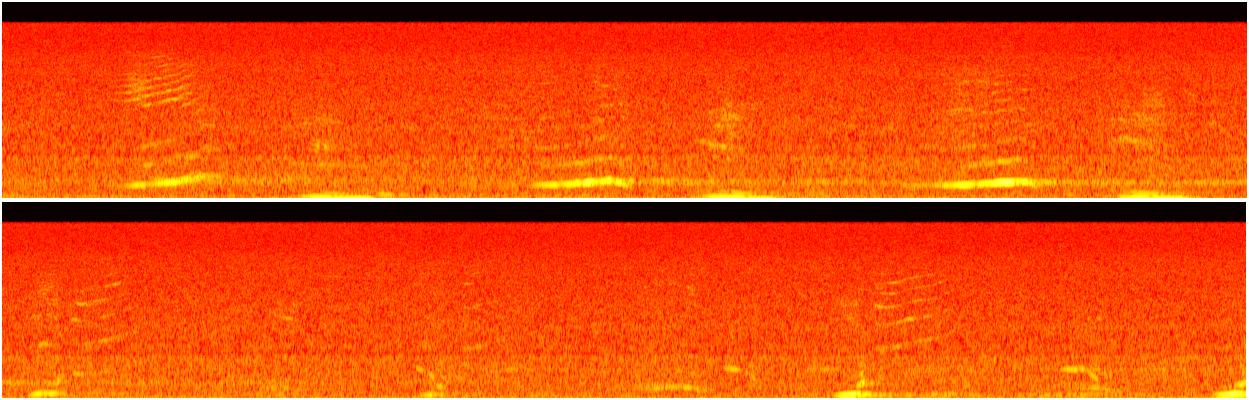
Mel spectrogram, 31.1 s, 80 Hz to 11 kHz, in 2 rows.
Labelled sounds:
1.4	2.3	humpback whale, 2.0 to 3.3 kHz
8.7	9.2	humpback whale, 0.90 to 1.7 kHz
13.9	14.2	humpback whale, 0.93 to 1.1 kHz
16.8	17.2	humpback whale, 0.99 to 1.2 kHz
26.5	27.1	humpback whale, 1.3 to 3.2 kHz

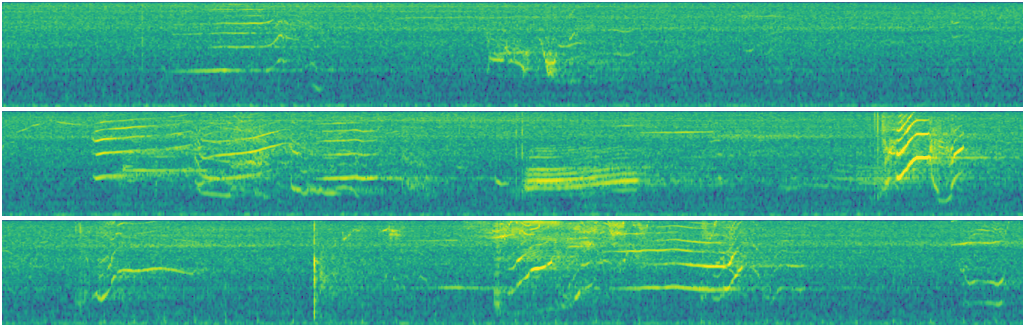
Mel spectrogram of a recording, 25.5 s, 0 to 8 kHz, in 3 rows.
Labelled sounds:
0.7	1.1	killer whale, southern resident, 6.9 to 7.0 kHz
1.4	2.0	killer whale, southern resident, 0.98 to 1.1 kHz
3.3	3.6	killer whale, southern resident, 4.9 to 5.0 kHz
9.2	9.8	killer whale, southern resident, 1.1 to 8.0 kHz
10.1	10.7	killer whale, southern resident, 0.89 to 1.3 kHz
11.1	11.5	killer whale, southern resident, 5.4 to 5.7 kHz
11.8	12.2	killer whale, southern resident, 0.87 to 1.1 kHz
12.8	13.8	killer whale, southern resident, 0.73 to 2.8 kHz
15.9	16.3	killer whale, southern resident, 1.1 to 2.1 kHz
17.9	18.7	killer whale, southern resident, 1.6 to 1.9 kHz
20.4	20.8	killer whale, southern resident, 4.3 to 4.4 kHz
22.0	23.1	killer whale, southern resident, 2.0 to 6.7 kHz
24.9	25.4	killer whale, southern resident, 0.56 to 8.0 kHz

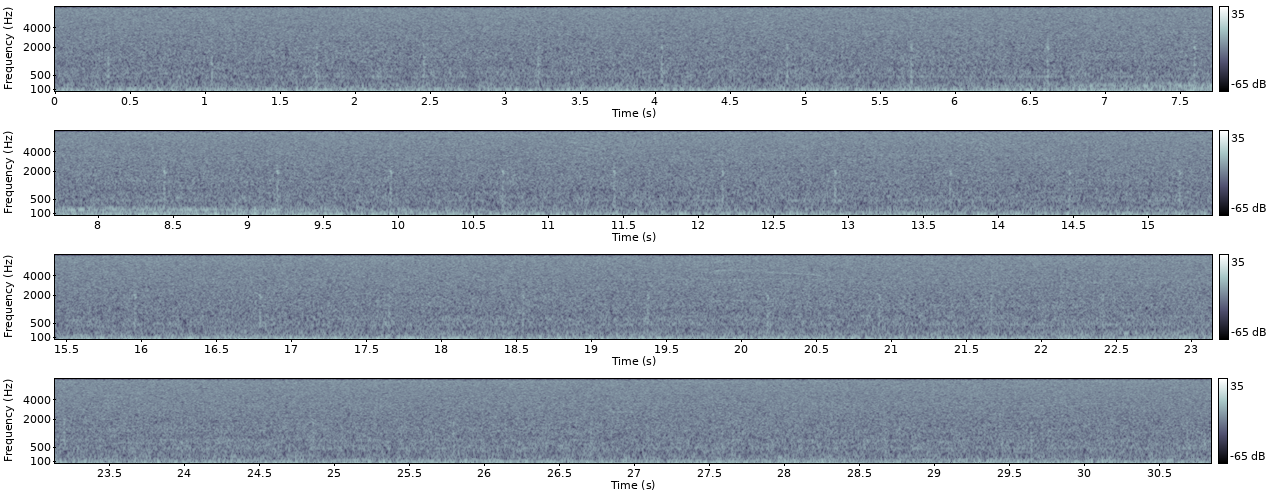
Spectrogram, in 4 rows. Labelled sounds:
20.3	20.6	Pacific white-sided dolphin, 4.0 to 4.4 kHz

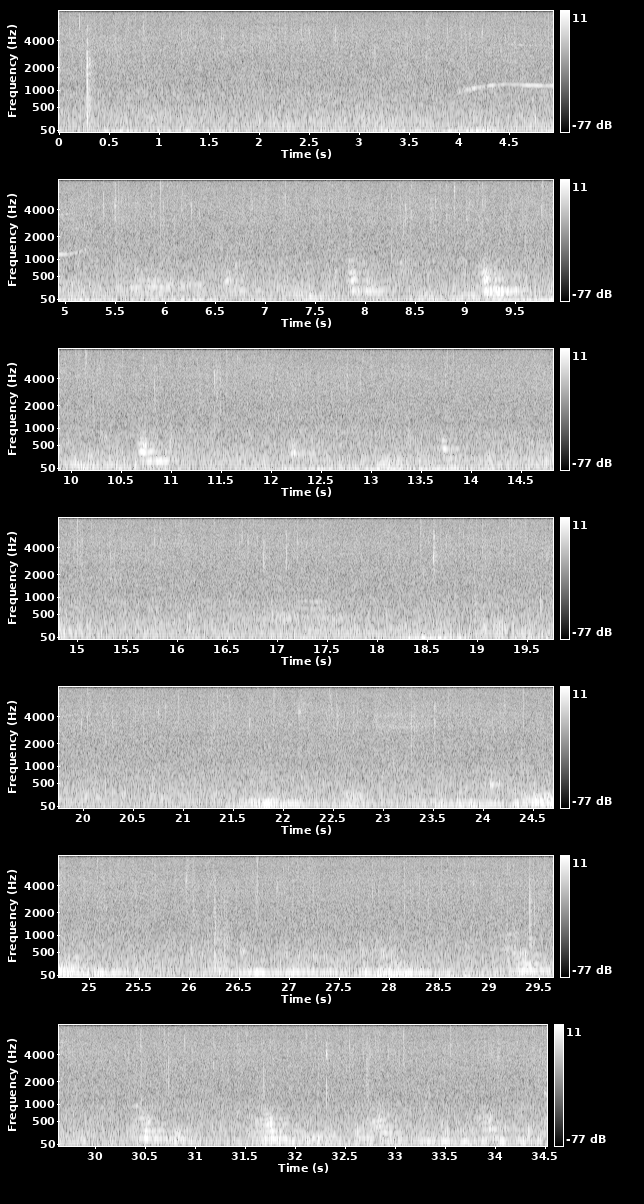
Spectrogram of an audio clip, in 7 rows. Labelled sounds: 4.0	5.0	humpback whale, 0.91 to 1.3 kHz

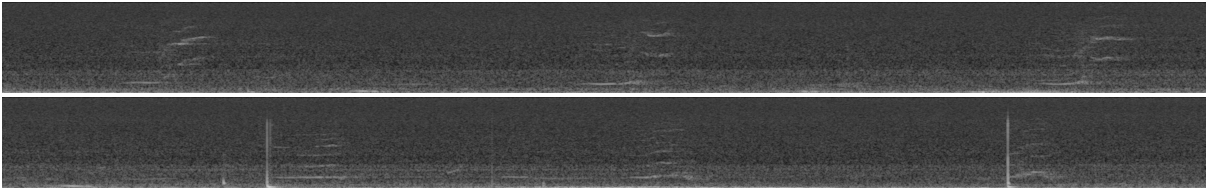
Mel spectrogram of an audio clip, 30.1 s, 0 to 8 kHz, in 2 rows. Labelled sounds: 2.1	2.7	humpback whale, 0.90 to 2.5 kHz
7.9	8.4	humpback whale, 1.2 to 3.0 kHz
13.6	14.2	humpback whale, 1.1 to 3.6 kHz
18.4	18.7	humpback whale, 1.3 to 1.5 kHz
23.2	23.6	humpback whale, 0.80 to 2.7 kHz

